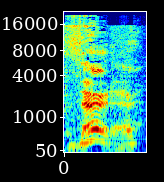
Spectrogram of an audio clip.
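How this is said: The name is said with a German pronunciation.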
